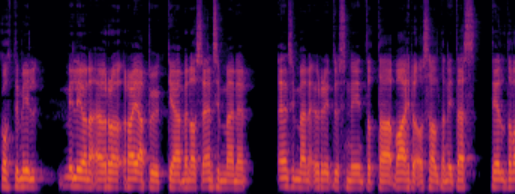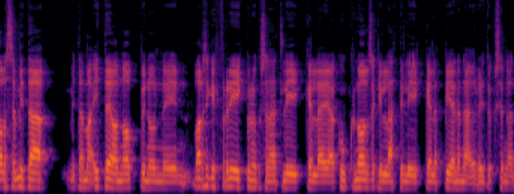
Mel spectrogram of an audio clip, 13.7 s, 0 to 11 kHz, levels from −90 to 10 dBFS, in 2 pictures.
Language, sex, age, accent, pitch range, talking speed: Finnish, male, 20-39, native, 110-130 Hz, 165 wpm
